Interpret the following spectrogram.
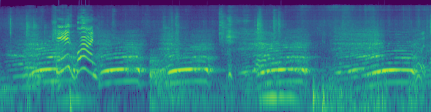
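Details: Cattle driven home calling in repeated drawn-out moos, one after another with brief gaps, plus a quick higher bellow near the start and occasional sharp knocks.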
